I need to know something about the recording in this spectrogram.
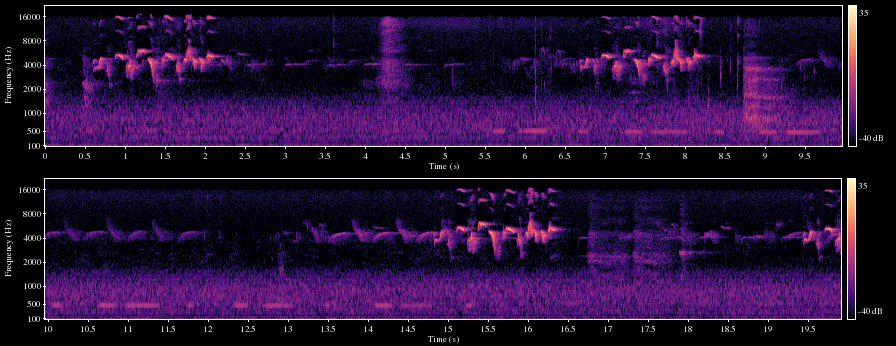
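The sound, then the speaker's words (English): A female blackbird perched atop the west fence chirps in short bursts of bright, high warbling notes that come back several times over a steady low rumble, with no one talking. “Mrs. Blackbird is atop the west fence to my right.”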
